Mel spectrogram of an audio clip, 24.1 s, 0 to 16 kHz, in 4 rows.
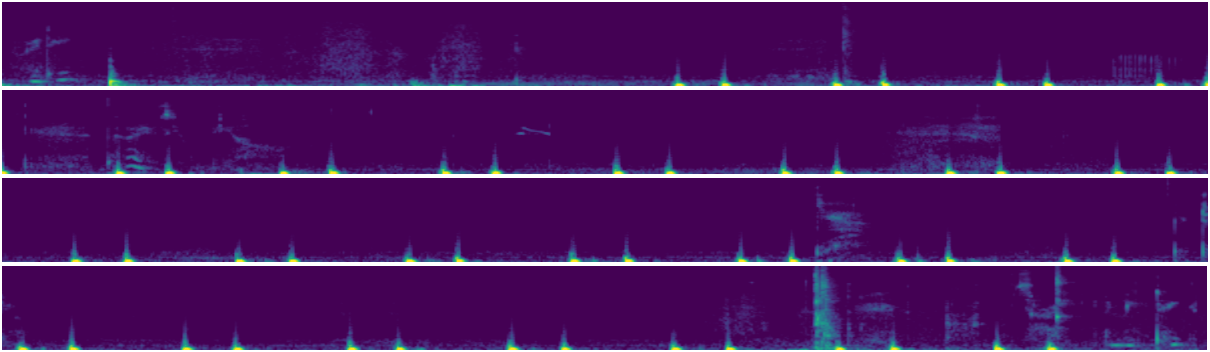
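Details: Simulated ASMR roleplay of a post-heart-surgery checkup: steady heartbeat through a stethoscope at about 73 beats a minute, with soft rustling and faint whispering; normal heart sounds.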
